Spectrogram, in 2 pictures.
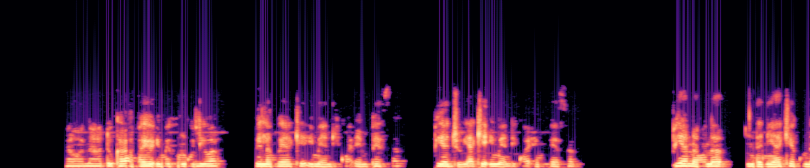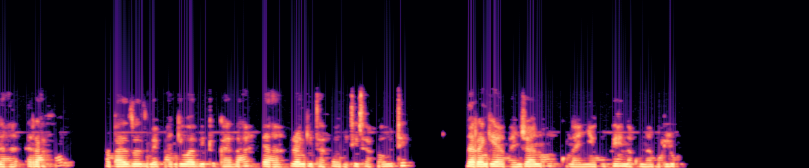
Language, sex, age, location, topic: Swahili, female, 18-24, Nakuru, finance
